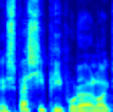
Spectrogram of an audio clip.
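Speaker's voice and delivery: ordinary talk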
